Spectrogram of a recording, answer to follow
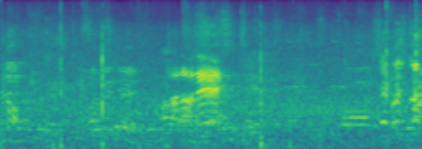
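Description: Footballers' distant calls and shouts across the pitch, with a few sharp thuds of the ball being kicked.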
